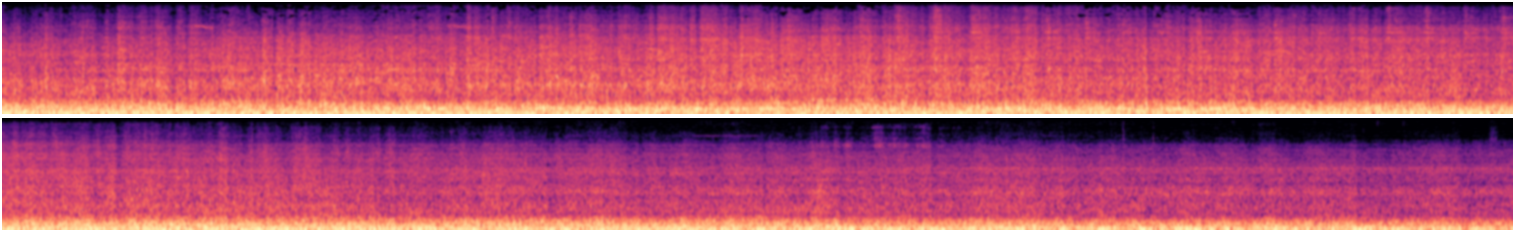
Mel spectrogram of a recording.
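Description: Freight train cars rolling past: a steady, loud rumble of steel wheels on rail with rapid clicking from the wheels, easing slightly near the end.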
